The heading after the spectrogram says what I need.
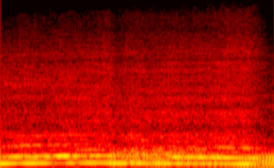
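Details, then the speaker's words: EG hatch engine running with no exhaust fitted yet (exhaust build unfinished), otherwise healthy: a loud, raw, deep drone at idle that swells with light revs. The owner says everything works but it is loud. "right everything's good it's loud really need that exhaust on it's kind of annoying but everything's good works it's doing its thing"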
